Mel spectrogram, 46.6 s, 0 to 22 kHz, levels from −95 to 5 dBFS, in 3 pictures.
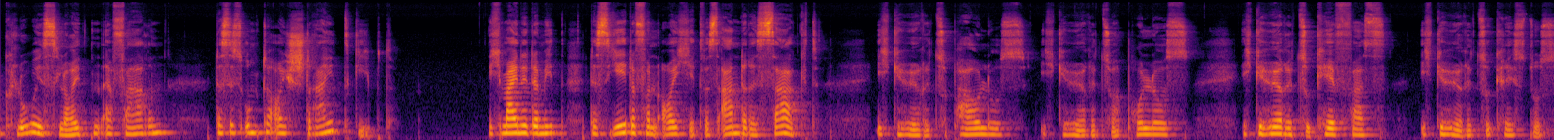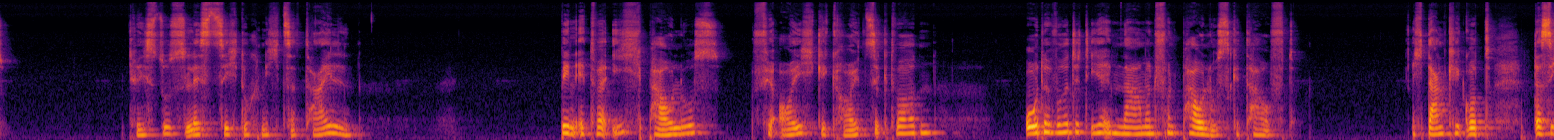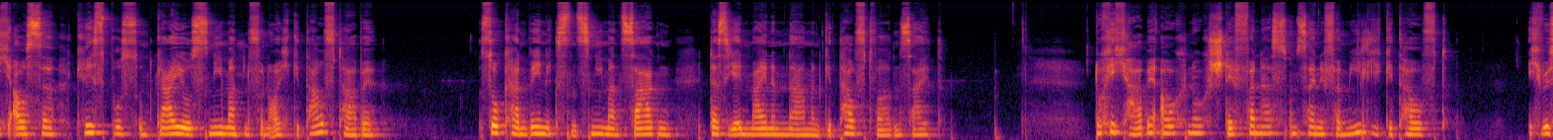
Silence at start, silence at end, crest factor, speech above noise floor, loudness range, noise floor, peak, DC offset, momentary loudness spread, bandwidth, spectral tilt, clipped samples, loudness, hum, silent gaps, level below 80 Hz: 0 s; 0 s; 22 dB; 46 dB; 7 LU; -67 dBFS; 0 dBFS; under 0.1%; 15 LU; over 20 kHz; -4.5 dB/octave; under 0.1%; -21 LUFS; none; none; -54 dBFS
